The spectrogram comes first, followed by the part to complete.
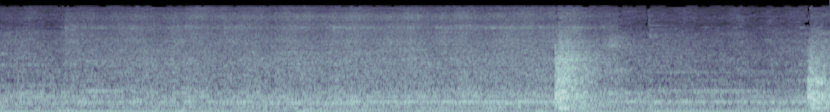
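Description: Steady background hum with faint music, and a single sharp knock near the end.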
